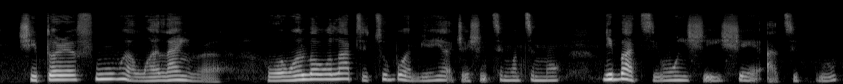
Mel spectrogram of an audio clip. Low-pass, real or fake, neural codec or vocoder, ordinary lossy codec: none; fake; codec, 24 kHz, 0.9 kbps, WavTokenizer, small release; none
